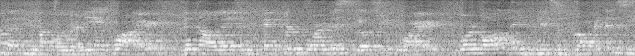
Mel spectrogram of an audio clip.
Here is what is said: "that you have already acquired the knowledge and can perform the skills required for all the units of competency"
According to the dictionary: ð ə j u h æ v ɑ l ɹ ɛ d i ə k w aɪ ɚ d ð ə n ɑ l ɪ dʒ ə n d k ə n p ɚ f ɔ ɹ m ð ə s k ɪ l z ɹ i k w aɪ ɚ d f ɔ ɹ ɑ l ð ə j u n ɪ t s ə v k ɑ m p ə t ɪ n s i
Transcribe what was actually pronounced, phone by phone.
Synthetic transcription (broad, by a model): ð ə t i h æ ɑ l ɹ ɛ d i ə k w aɪ ɚ d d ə n ɑ l ɪ dʒ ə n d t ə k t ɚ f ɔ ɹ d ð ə s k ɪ l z ɹ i k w aɪ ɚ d f ɔ ɹ ɑ l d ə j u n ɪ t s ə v k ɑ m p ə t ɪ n s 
